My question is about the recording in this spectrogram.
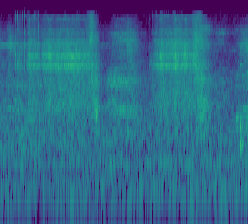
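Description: A hookah being drawn on through its hose and mouthpiece: a steady airy rushing draw through the water base, briefly broken about a second in.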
